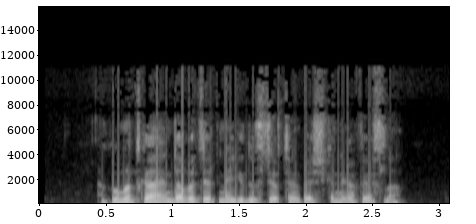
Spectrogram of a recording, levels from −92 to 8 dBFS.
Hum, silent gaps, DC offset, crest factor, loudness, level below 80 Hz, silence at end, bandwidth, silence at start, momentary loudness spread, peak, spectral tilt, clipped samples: none; none; under 0.1%; 20 dB; -25 LUFS; -48 dBFS; 0.4 s; 11.5 kHz; 0.45 s; 11 LU; -4 dBFS; -5 dB/octave; under 0.1%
